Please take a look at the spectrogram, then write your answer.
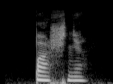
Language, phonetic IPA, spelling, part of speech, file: Russian, [ˈpaʂnʲə], пашня, noun, Ru-пашня.ogg
- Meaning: ploughed field, arable land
